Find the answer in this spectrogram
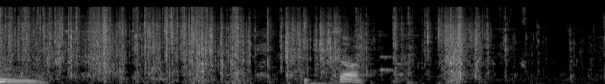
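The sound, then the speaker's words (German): A chip bag is opened, crinkling and rustling loudly and continuously with sharp crackling bursts, while a voice briefly speaks over it. “Mach sie auf. Ey, du, siehst es jetzt nicht, aber ich habe auch Chips.”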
